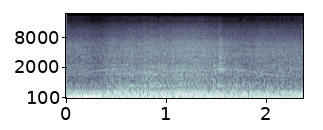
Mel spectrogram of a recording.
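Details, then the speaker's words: Cheap G Wagon, engine stumbles when headlights are turned on; ground wire reconnected per suspected ground issue: steady running whose note briefly sags and falters early, stumble still present, cause unconfirmed. "I had a lot of you notice the other day that uh when I turned my headlights on, the car stumbled and a lot of you said I had a ground issue and I needed to hook up that ground wire."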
